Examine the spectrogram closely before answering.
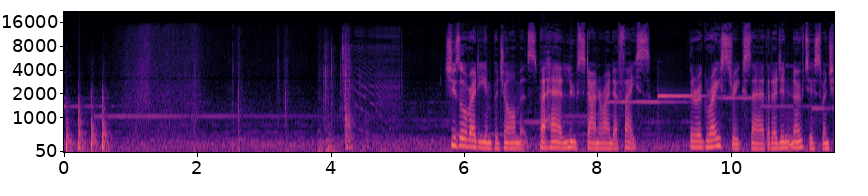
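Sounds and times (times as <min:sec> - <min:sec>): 
mother knocking on her child's door: 0:00.0 - 0:00.8
speech: 0:05.8 - 0:11.5.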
